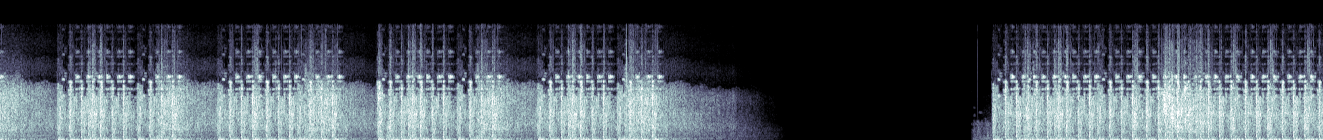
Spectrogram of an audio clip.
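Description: Small guns fire in rapid bursts.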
